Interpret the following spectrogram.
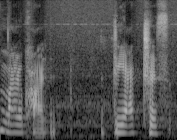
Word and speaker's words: myocarditis: The doctors did find an increased rate of myocarditis that's the correct pronunciation, among young men.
